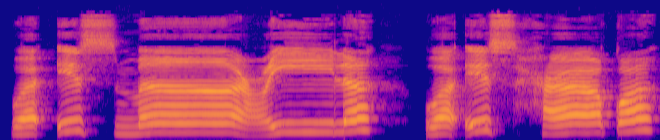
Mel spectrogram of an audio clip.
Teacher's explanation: میم کے اوپر کھڑی حرکات ہے، تو ہم یہاں 2 یا 3 حرکت کے برابر کھینچیں گے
